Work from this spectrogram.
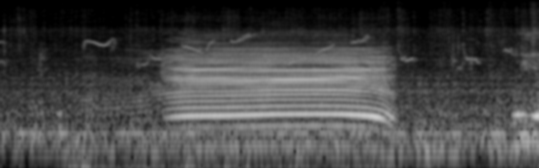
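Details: In the afternoon, while a herd of tame cows is driven along, a fat cow gives a long, loud moo, steady and slightly falling at the end, calling to a female.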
